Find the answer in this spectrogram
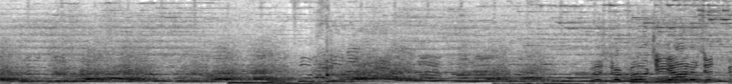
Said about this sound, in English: Capacity crowd chant USA.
